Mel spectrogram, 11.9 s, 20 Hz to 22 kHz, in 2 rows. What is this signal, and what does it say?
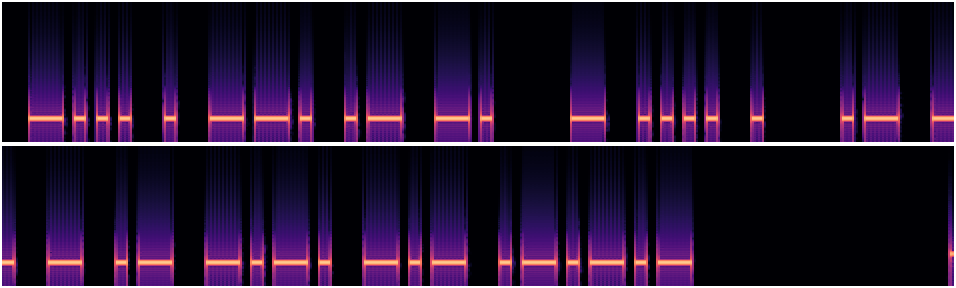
Morse code, heard as a keyed tone, about 17 wpm, 700 Hz. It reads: BEGAN THE ATTACK.
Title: Sentences from Top 1500 Words 17wpm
